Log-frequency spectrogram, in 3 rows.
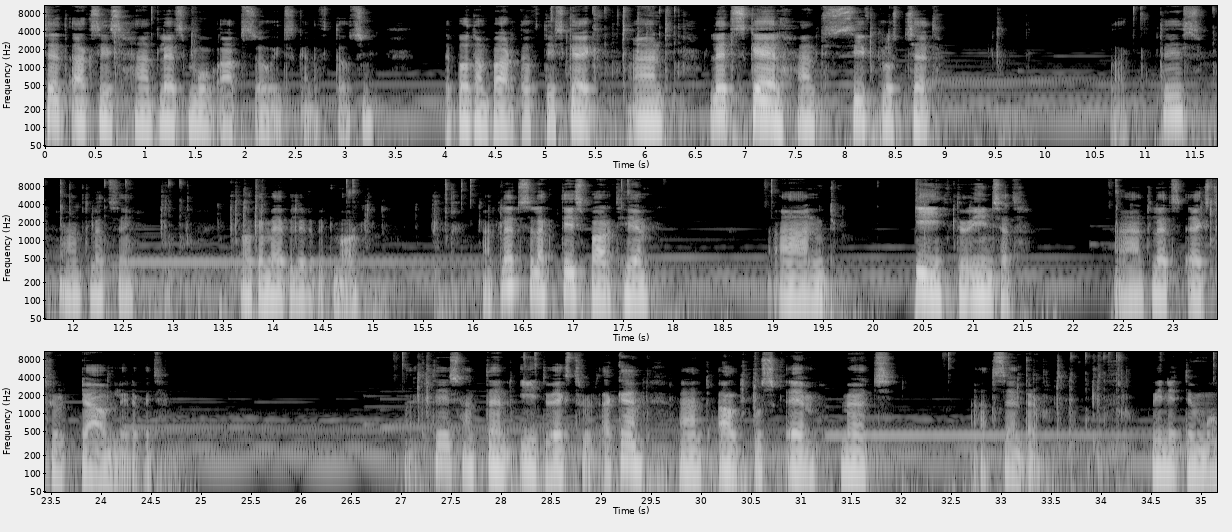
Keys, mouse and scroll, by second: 0.6 Tab, 1.0-2.8 drag, 5.4-8.2 middle drag, 5.7 Tab, 6.8 s, 11.1-13.6 middle drag, 13.4 s, 14.9 a, 15.8-18.1 right drag, 17.4-20.7 drag, 20.3 i, 23.2 e, 28.0 e, 30.3 alt+m, 32.8-35.0 middle drag, 33.5 Tab, 35.0-35.1 drag.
